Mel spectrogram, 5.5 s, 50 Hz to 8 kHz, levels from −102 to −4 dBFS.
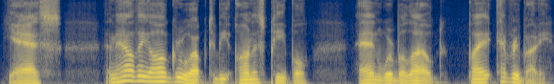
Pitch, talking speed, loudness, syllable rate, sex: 115 Hz, 175 wpm, -17 LUFS, 6.1 syllables/s, male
